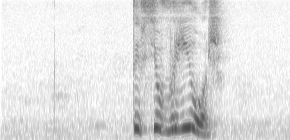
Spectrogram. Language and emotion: Russian, angry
